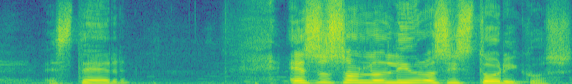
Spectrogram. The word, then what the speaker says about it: Ester: Josué hasta Ester Ester quiero que sepan que la Biblia ahí no tiene acento entonces mentira Cómo se dice Ester Ester Esos son los libros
